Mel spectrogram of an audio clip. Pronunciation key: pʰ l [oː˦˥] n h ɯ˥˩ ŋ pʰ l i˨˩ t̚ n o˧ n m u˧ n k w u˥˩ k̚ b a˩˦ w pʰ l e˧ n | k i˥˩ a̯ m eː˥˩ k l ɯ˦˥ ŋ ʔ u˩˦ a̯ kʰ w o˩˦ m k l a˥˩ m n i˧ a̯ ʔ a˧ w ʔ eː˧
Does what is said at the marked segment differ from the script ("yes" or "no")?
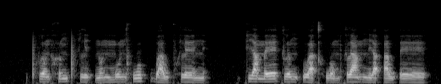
yes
